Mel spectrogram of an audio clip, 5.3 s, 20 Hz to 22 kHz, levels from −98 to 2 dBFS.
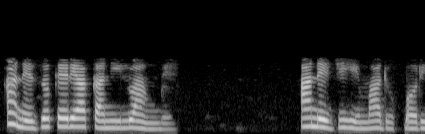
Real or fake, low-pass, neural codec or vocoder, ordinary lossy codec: real; 3.6 kHz; none; Opus, 64 kbps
